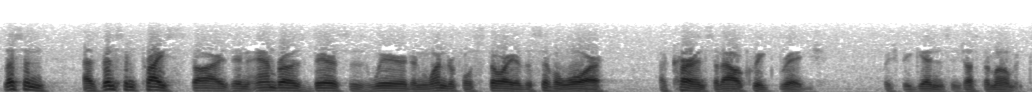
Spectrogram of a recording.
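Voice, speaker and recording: A man narrating an old-time radio drama with solemn, measured, deliberate phrasing. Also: deep voice, breathy edge, no echo. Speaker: narrator and program host. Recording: muffled old radio broadcast, faint music.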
